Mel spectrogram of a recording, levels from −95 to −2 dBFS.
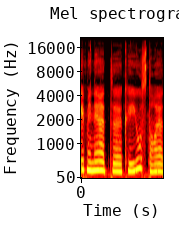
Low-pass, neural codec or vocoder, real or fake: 19.8 kHz; vocoder, 48 kHz, 128 mel bands, Vocos; fake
